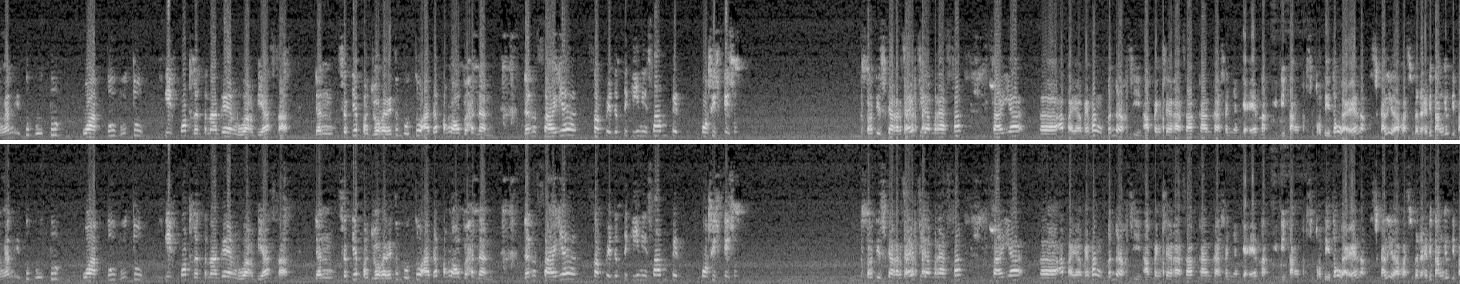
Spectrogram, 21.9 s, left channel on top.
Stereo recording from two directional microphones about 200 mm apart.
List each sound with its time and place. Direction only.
0.0 s a woman's voice: 15° left (ahead or behind)
12.9 s a woman's voice: 20° left (ahead or behind)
